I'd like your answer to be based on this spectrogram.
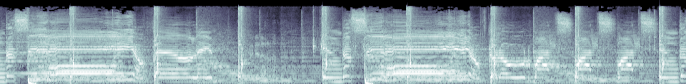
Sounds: music, dubstep, electronic music

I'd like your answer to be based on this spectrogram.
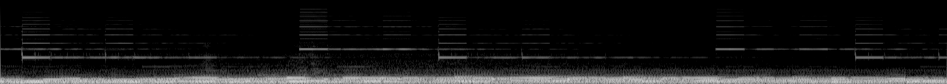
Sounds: electronic music, ambient music, music

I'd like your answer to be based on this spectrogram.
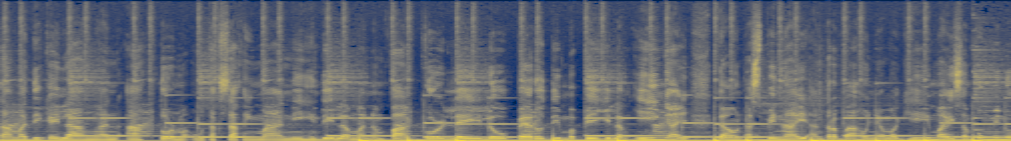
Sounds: music

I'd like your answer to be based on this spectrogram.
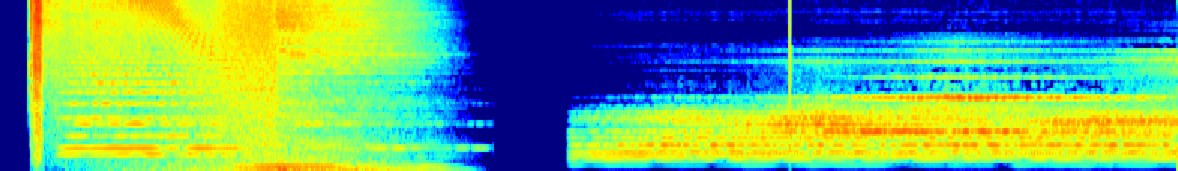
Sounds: ambient music, music

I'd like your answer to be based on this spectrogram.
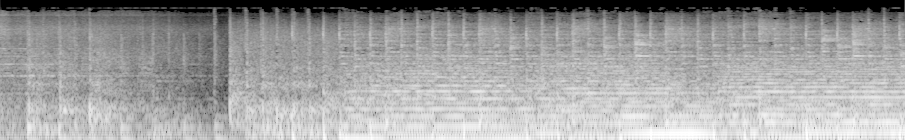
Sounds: music

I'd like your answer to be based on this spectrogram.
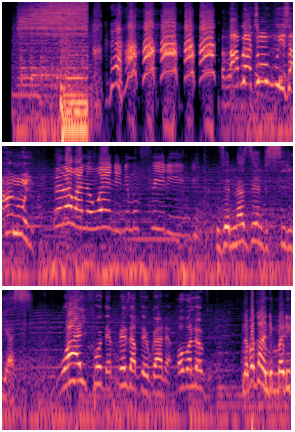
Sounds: speech, music

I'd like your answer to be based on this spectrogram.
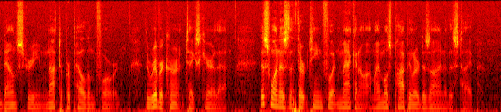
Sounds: speech, speech synthesizer

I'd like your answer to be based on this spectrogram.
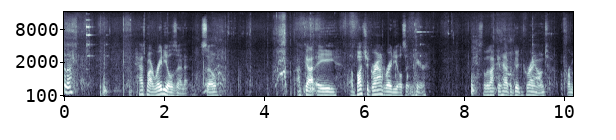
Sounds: speech

